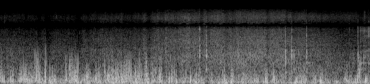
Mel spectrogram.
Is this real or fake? real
